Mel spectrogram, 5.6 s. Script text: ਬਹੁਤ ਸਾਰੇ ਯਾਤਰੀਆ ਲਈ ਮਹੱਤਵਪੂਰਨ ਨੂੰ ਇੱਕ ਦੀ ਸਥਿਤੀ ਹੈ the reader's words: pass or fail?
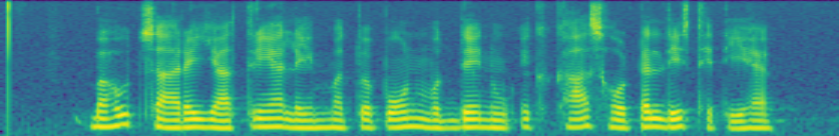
fail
